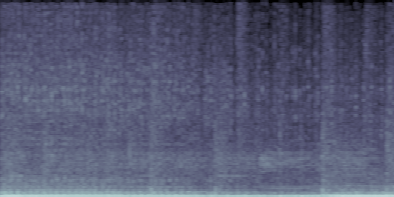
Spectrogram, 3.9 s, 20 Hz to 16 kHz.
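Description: A Dodge Dart with a 440 V8 idles loud and close in a lumpy, uneven rumble, its note wavering slightly, with a small exhaust leak.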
